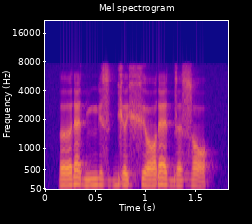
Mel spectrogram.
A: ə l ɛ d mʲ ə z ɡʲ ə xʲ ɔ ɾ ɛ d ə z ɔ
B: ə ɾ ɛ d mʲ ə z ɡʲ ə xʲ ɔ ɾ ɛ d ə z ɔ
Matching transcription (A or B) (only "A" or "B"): B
